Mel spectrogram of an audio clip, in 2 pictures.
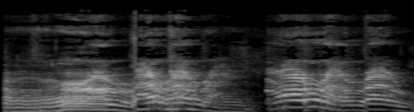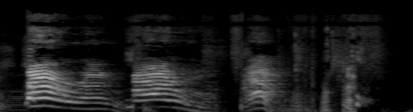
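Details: Siberian Husky yelling at its owner, scolding after the owner scared off its pig friend; long drawn-out harmonic howls and wavering talking yowls in several bursts, the later ones shorter and breaking off, indoors.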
